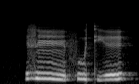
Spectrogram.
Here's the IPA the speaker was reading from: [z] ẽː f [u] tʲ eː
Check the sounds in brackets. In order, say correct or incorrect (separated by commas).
correct, correct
